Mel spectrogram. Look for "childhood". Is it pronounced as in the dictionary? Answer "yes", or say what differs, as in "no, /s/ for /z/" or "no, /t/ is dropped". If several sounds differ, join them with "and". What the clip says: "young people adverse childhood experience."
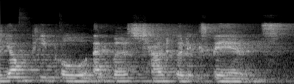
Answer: yes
